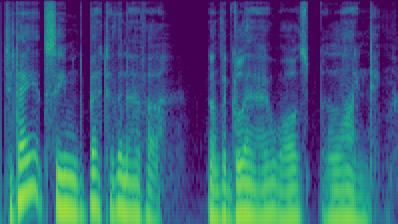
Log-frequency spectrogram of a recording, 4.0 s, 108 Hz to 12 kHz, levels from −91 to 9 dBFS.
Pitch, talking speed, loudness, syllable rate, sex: 125 Hz, 180 wpm, -16 LUFS, 5.3 syllables/s, male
